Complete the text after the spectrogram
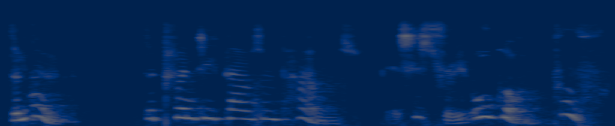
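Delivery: high, swooping sing-song; like a frantic merry-go-round; trilled. A narrator's reading. Neighbour gleefully announces the paid loan, high and trilling. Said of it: "trilled Patricia".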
